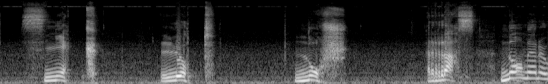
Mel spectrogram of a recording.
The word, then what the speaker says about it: снег: Then the next one, снег, will be снег.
